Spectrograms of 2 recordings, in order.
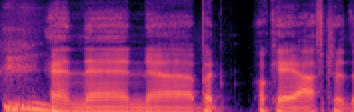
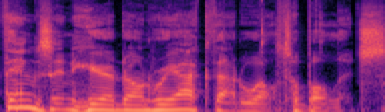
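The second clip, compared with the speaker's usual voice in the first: put-on Scottish accent, pitched high; 6 semitones higher than usual. Quoting a line from Red October: Sean Connery impression. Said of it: "That's my Sean Connery".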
